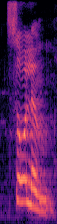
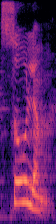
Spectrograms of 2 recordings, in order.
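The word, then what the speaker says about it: solemn: he loves very much Solem here last n is silent Solem so that means very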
